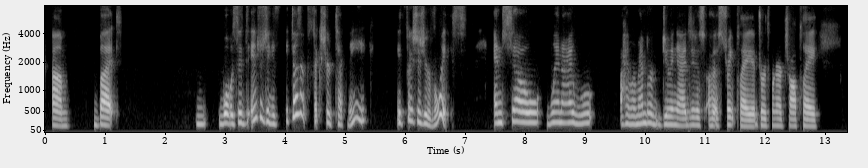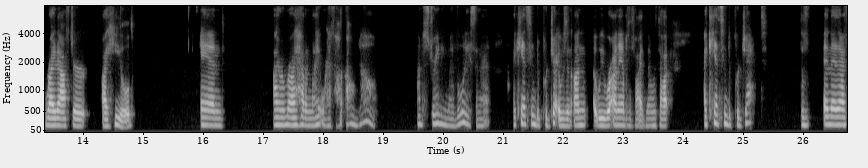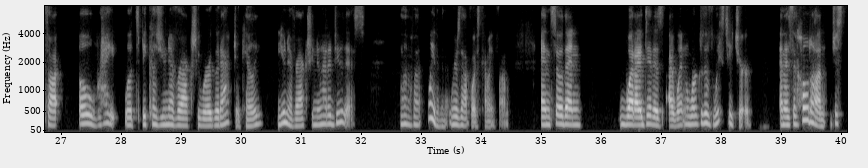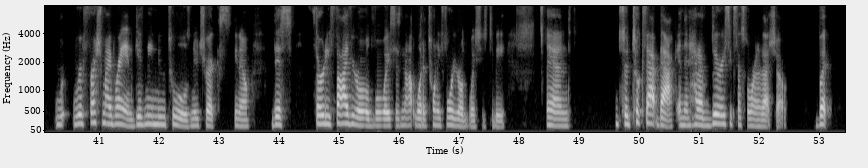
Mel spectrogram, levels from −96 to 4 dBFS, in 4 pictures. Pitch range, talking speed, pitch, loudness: 165-210 Hz, 200 wpm, 185 Hz, -27 LUFS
